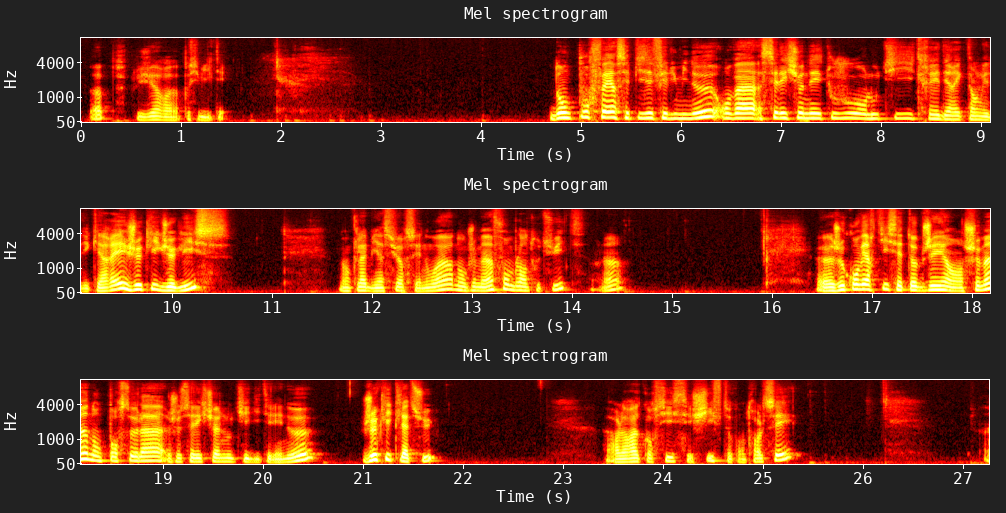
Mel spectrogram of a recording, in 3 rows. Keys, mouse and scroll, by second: 0.4 click, 1.7 middle click, 2.5 middle click, 2.9-4.2 middle drag, 5.7 middle click, 8.6 click, 9.5-11.5 drag, 13.2 click, 14.5 click, 15.1-16.1 drag, 18.7 click, 25.5 click.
